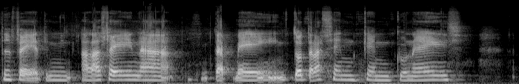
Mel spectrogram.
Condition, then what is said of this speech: Deafness. Doncs queda clar, però jo crec que l'entendrem perfectament.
